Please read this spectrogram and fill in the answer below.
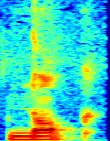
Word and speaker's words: knock: In all these words, we do not pronounce the sound of the letter K. So we have to remember, when K is before N, when it precedes the letter N, we do not pronounce it.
